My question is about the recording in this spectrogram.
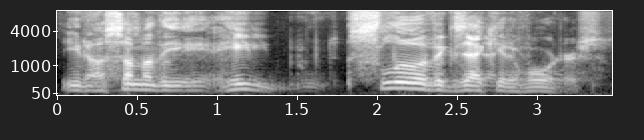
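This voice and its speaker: A man's voice: mid-range voice, lively intonation, normal speed, recorded from a distance. A man co-hosting a casual podcast, talking politics in a rambling, hesitant way full of restarts. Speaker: podcast co-host.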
